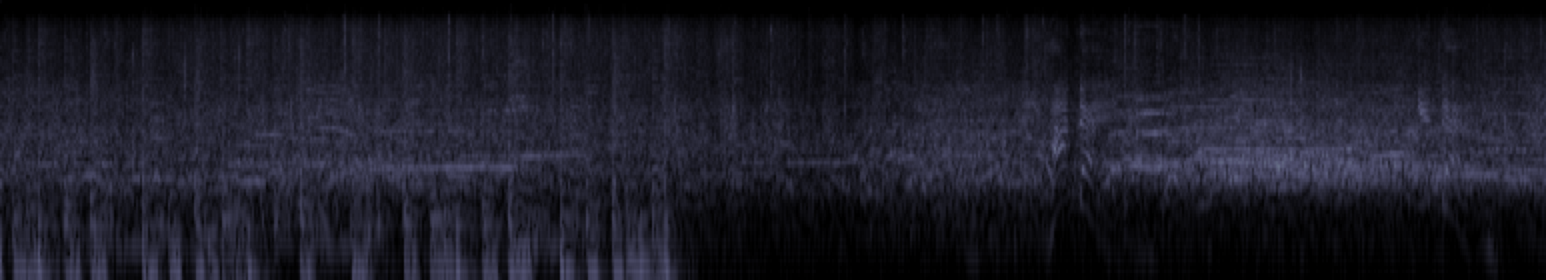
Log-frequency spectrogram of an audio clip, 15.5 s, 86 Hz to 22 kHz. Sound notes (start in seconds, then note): 0.1 applause; 8.3 cheers and applause; 8.3 laughter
